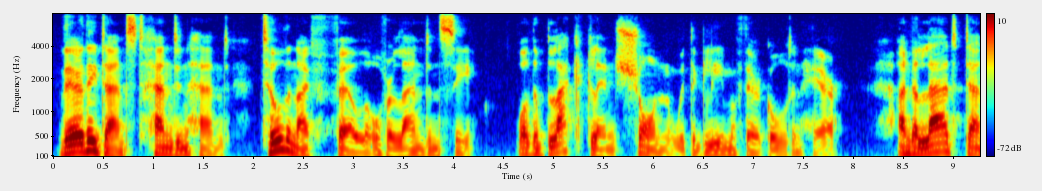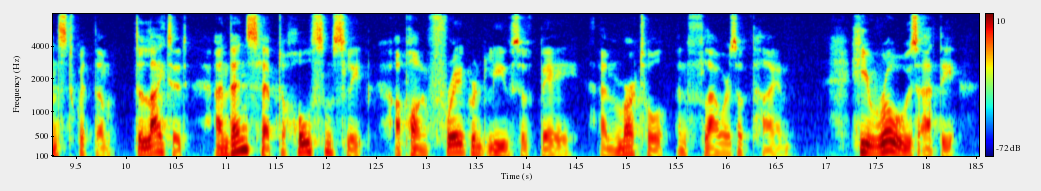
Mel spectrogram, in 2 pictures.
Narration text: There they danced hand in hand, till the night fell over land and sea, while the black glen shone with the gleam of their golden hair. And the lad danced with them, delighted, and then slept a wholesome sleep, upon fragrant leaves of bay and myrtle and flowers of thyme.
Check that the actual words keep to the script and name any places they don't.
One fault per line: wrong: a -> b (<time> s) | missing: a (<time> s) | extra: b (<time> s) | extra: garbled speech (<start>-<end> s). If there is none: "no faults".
extra: He rose at the (17.3 s)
